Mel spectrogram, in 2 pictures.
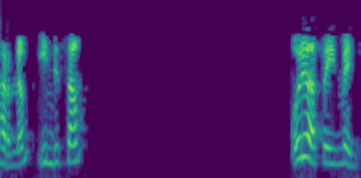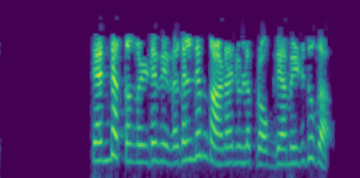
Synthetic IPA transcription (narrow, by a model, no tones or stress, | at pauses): ɐɾɐɳɐmindisaːm | o̞ɾuɐsɐjnmend | ɾe̞ɳɖɐkːɐŋːɐɭuɽe̞ʋiʋɐɣɐlɐnɐmkaːɳaːnuɭːɐpro̞ːɡɾaːme̞ɻuðuɣɐ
